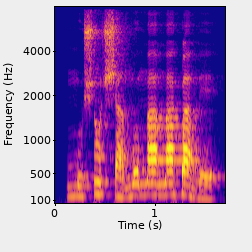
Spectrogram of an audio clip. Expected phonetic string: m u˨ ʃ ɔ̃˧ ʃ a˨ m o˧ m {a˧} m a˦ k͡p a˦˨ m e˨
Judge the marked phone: correct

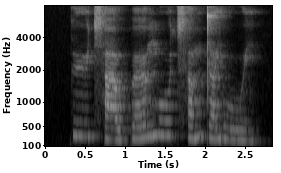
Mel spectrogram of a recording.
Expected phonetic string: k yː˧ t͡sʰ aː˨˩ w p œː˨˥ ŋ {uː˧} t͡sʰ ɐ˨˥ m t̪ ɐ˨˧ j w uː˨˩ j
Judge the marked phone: correct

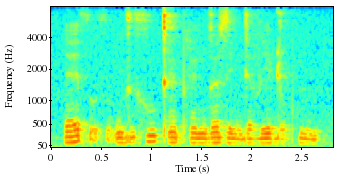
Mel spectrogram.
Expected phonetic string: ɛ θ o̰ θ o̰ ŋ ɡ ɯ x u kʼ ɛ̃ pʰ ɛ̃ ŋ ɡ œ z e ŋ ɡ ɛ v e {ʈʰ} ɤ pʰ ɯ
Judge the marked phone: incorrect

